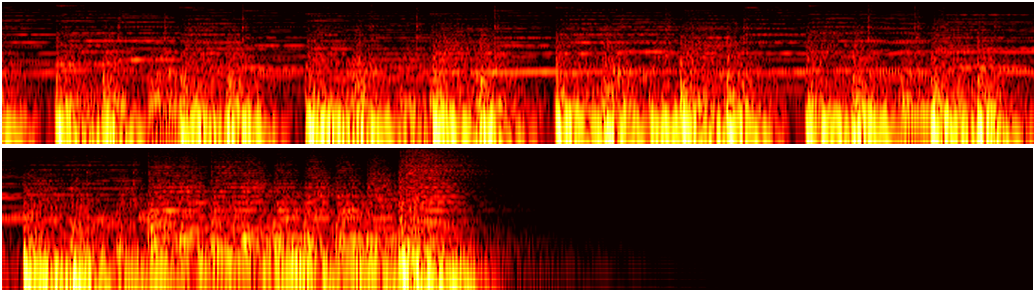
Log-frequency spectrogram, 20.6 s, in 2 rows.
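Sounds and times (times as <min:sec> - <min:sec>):
Bhangra music: 0:00.0 - 0:16.0.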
